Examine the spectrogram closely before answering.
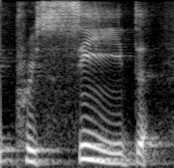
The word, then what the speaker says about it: precede: enjoy word number two precede precede precede how i'm turkey beneath stress is on the second syllable on c and we say precede means go before come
